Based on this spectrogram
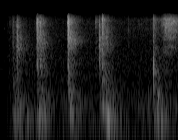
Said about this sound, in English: Is that me? No, that's the floor upstairs. Really? Yeah, that's the elephant that walks upstairs.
